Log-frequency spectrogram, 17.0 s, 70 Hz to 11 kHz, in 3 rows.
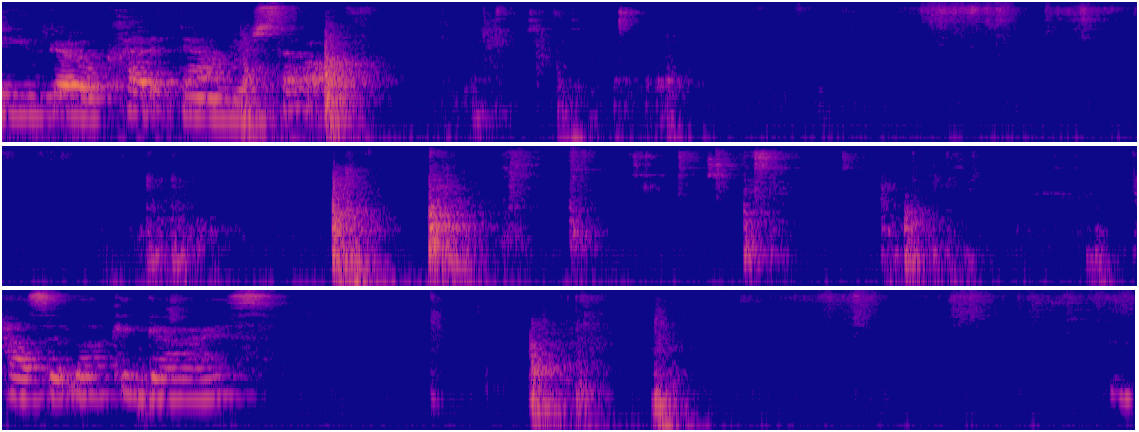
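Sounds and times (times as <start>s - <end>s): soft rustle: 2.4s - 6.8s, 14.1s - 17.0s.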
